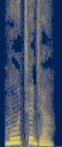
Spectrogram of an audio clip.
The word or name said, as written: ಮೋಚಜ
